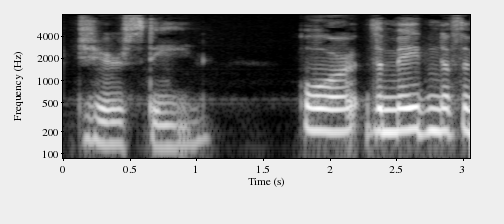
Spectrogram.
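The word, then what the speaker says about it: Geierstein: Anne of Gastein, pronounced Jerstein, or the maiden of the mist by the author of Waverly.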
